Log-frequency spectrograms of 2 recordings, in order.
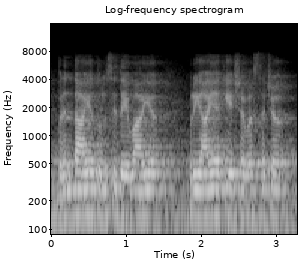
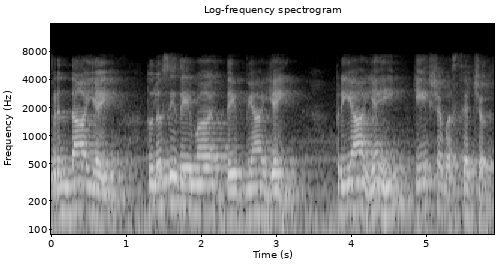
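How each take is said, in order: First: The word endings are pronounced with a short 'a'. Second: The word endings are pronounced with an 'ai' sound. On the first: The speaker calls it wrong. "ये गलत उच्चारण है" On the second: The speaker calls it right. "ऐसा उच्चारण सही है"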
